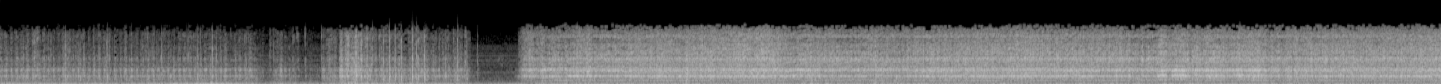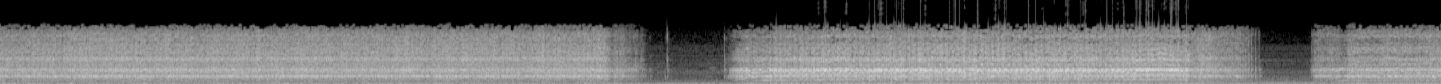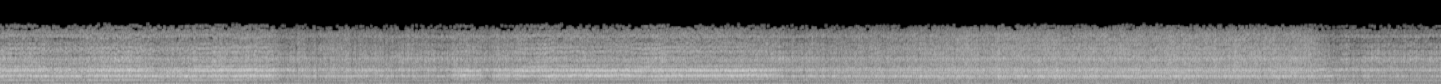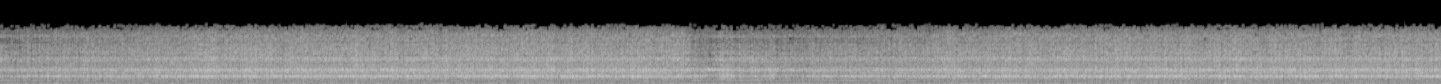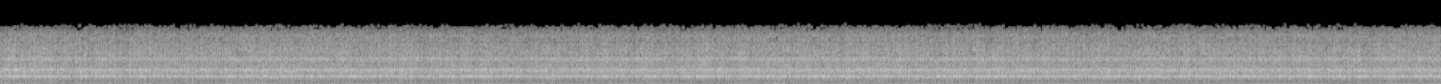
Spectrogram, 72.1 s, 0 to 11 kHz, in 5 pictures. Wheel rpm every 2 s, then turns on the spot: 20, 20, 40, 160, 160, 160, 160, 160, 160, 160, 70, 130, 170, 70, 140, 160, 160, 160, 160, 160, 160, 160, 160, 160, 160, 160, 160, 160, 160, 160, 160, 160, 160, 160, 160, 160.
0-4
